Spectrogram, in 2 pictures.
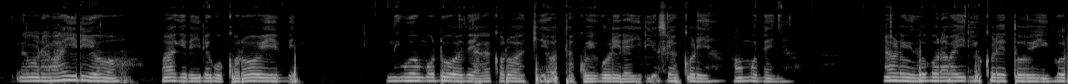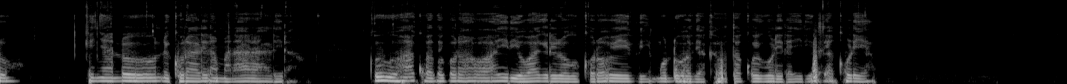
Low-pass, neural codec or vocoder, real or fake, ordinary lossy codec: none; vocoder, 44.1 kHz, 128 mel bands, Pupu-Vocoder; fake; none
